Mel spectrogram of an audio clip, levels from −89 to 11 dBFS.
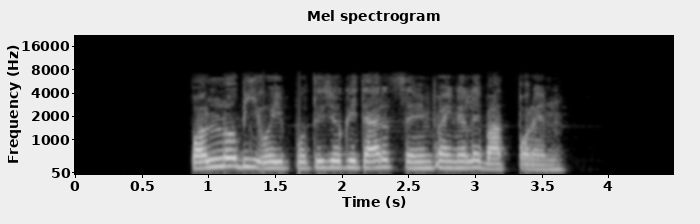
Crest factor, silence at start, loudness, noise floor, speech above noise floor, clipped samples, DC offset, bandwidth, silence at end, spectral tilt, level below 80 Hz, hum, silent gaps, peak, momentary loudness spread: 14 dB; 0.9 s; -14 LUFS; under -90 dBFS; over 77 dB; under 0.1%; under 0.1%; 7 kHz; 0.85 s; -8 dB/octave; -54 dBFS; none; none; -2 dBFS; 11 LU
